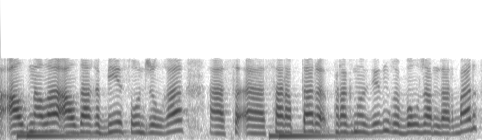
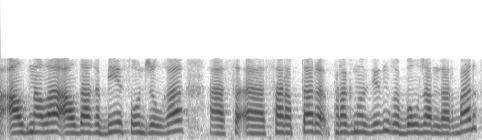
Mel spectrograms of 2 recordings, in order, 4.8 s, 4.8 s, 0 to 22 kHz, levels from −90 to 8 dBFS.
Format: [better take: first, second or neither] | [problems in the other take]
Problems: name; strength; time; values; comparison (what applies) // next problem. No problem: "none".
second | background sound (Piano); 8 dB below the speech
